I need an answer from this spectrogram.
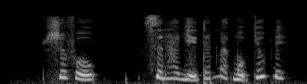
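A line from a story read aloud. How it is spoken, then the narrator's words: Soft woman's voice. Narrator (Vietnamese): nàng khẽ bảo Viên Thừa Chí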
